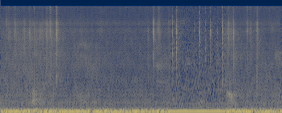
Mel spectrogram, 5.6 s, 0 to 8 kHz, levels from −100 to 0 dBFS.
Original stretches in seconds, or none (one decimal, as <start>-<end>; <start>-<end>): 3.4-4.5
